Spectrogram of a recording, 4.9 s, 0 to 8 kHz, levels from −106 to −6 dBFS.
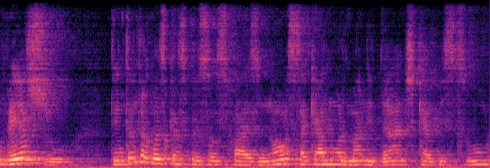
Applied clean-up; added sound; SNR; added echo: none; none; none; reverberation time 0.9 s.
